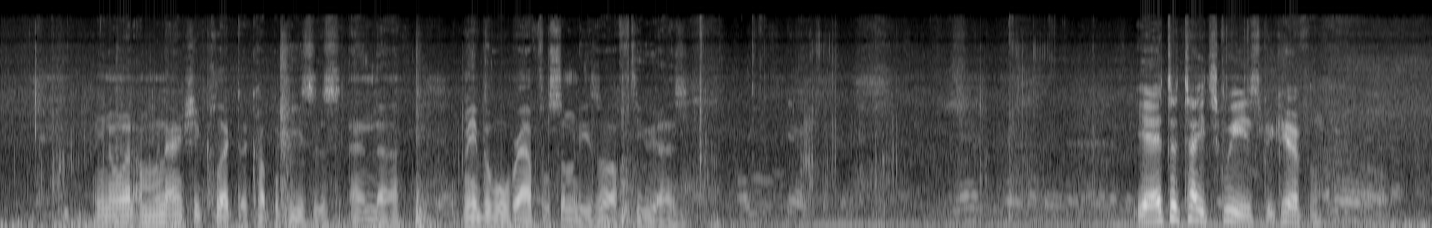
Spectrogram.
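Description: A man speaks casually close by.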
